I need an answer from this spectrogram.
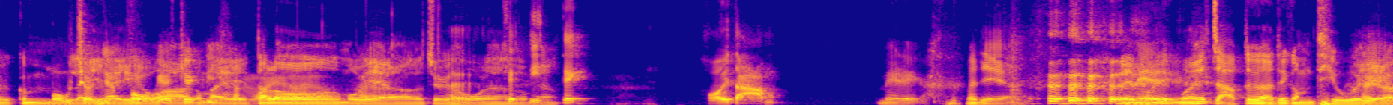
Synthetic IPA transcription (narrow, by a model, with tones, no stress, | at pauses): kʰɵ˨˧ɥm̩˨˩mo˨˧le˨˥ke˨jɛ˧wːkɐ˨˦˥mhɐ˨jt̪ɐ˥k̚lɔː˥mo˨˧wjɛː˨˧laː˧t͡ʃɵ˧ɥɦo̰˨˧˨wlaː˥kɐ˨˦i˨jœː˧˥ŋt̪ɪ˥k̚ | hɔː˨˥jt̪a̰ː˨˥m | mɛː˥˨˩a˧mɐ˥t̚jɛː˨˧a˨e˨˧mu˨˧jmuː˨˧jɐ˥t̚t͡saː˨p̚t̪o˥wjɐ˨˧wt̪i˥kɐ˧mt̪ʰiː˧wkɛː˧jɛː˨˧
